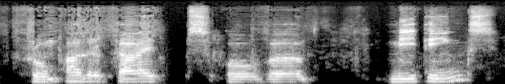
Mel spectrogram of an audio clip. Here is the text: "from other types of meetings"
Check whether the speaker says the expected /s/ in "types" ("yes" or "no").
yes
